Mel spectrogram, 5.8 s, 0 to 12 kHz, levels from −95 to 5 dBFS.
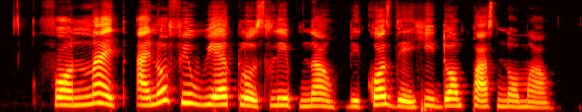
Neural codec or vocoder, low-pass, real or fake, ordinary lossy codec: none; none; real; none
